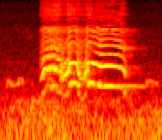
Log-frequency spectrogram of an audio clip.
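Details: Young rooster once thought to be a hen gives a single hoarse, drawn-out crow lasting about a second, strained and slightly wavering, with faint clucking before it.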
